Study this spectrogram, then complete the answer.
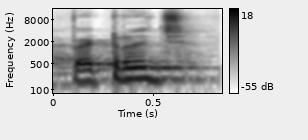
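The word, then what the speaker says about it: partridge: तो मैना, मकाव, मकावी तोता, ठीक है, नाइटेंगल बुलबुल, आउटस्ट्रिच, शुतुरमुर्ग, ओल, उल्लू, पैरेट, तोता, पेट्रिज, इसमें डी साइलेंट है, तो इसको हम चकोर या तीतर बोलते हैं, चकोर या चकोर या तीतर बोलेंगे।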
